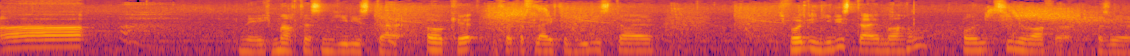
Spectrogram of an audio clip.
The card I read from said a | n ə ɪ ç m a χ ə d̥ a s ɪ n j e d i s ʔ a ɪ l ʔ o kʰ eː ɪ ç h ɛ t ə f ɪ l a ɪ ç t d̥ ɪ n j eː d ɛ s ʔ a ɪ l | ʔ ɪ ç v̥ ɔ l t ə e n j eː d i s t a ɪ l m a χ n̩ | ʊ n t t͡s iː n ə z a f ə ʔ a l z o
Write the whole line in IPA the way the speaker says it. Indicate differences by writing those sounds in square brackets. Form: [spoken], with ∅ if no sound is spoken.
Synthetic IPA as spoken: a | n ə ɪ ç m a χ ə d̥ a s ɪ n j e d i s [t] a ɪ l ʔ o kʰ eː ɪ ç h ɛ t ə f ɪ l a ɪ ç t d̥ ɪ n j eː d [i] s [t] a ɪ l | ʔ ɪ ç v̥ ɔ l t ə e n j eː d i s t a ɪ l m a χ n̩ | ʊ n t t͡s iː n ə [v] a f ə ʔ a l z o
